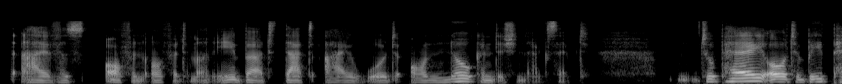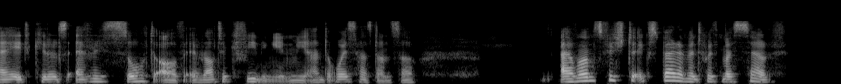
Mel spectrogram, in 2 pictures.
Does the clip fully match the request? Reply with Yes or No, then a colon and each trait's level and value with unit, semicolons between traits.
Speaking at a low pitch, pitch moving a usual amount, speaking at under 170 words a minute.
Yes: low, 120 Hz; average, 4.5 semitones; average, 140 wpm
